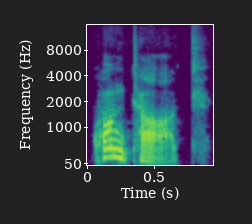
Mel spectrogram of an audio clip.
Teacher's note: if you're talking about noun, we have to stress on the first part, first syllable, like contact, noun.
